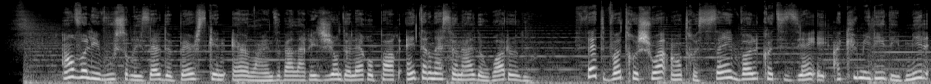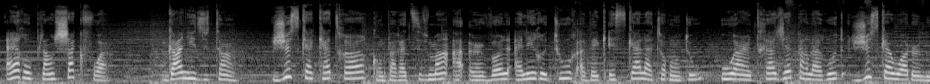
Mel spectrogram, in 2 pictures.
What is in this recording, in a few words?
FRENCH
